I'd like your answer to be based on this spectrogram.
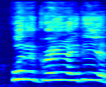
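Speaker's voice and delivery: very high, loud exclamation; excited inspiration. Acted. Jared admires his friend's trick, excited and loud. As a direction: cry out, thrilled by the idea.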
